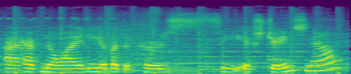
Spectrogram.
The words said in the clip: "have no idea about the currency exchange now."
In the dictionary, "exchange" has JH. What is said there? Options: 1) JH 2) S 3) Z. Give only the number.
3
